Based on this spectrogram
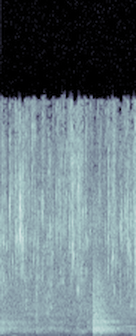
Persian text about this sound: دلاک مرد میان سالی از راه رسید و مشغول کیسه کشیدن و سپس با دلچه چندین و چند بار آب رویش خالی کرد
